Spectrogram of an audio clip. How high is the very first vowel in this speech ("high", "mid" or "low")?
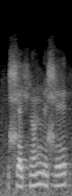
mid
